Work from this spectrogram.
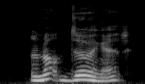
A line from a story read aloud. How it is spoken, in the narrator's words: John protested, only slurring his words a little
